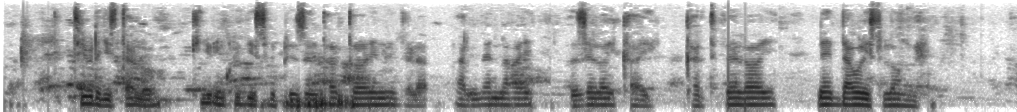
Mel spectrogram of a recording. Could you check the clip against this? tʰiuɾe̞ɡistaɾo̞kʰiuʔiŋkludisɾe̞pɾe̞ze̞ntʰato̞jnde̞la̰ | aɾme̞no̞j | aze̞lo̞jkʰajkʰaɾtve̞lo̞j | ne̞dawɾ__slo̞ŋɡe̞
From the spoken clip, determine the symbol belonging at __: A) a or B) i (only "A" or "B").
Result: B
